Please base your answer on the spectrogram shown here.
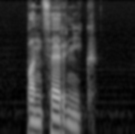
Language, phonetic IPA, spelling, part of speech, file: Polish, [pãnˈt͡sɛrʲɲik], pancernik, noun, Pl-pancernik.ogg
